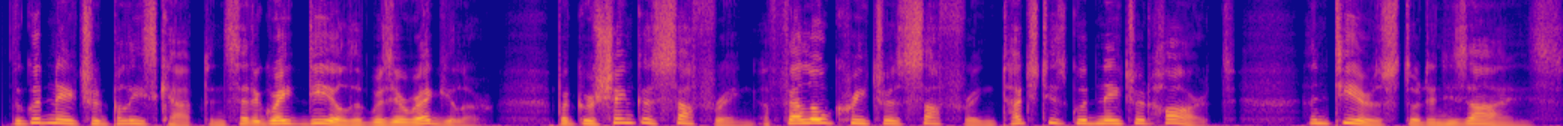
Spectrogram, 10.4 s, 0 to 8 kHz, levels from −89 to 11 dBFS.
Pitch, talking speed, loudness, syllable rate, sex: 165 Hz, 160 wpm, -18 LUFS, 5.4 syllables/s, male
